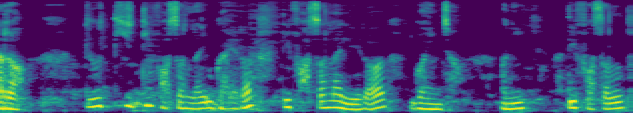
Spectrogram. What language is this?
Nepali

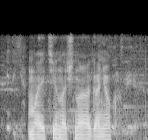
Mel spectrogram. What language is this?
Russian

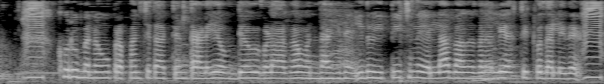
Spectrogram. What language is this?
Kannada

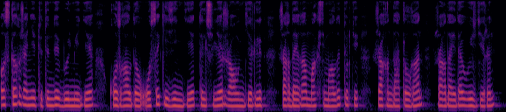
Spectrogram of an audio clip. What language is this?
Kazakh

